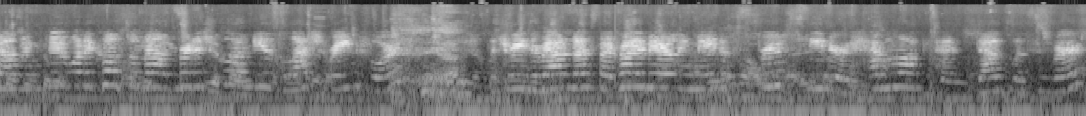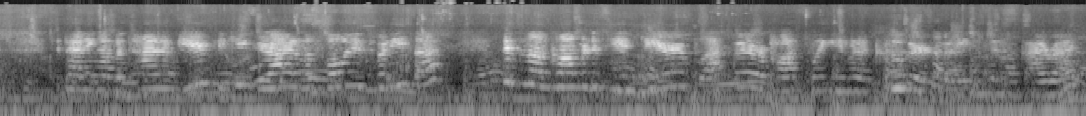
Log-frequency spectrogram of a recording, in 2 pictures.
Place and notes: vancouver, grouse mountain, skyride, on the way up
in the cabin on it's way up to the mountain station, a guide giving informations via mic while the ride
soundmap international
social ambiences/ listen to the people - in & outdoor nearfield recordings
